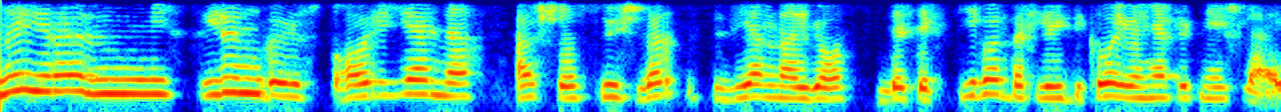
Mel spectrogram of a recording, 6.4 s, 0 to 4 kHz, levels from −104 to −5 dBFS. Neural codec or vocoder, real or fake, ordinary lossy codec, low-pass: codec, 16 kHz, 4 kbps, FreqCodec, smaller model; fake; Opus, 64 kbps; 3.6 kHz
